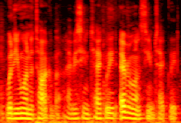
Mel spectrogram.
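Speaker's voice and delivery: usual speaking voice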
